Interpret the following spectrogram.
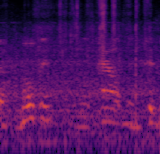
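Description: Quiet, mumbled speech over the soft rustle of trading cards being flipped through by hand.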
